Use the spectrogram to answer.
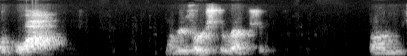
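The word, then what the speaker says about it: kua: this is called the gua a reverse direction um sometimes you'll see it's spelled k-u-a or q-u-a it's pronounced gua you say in the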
